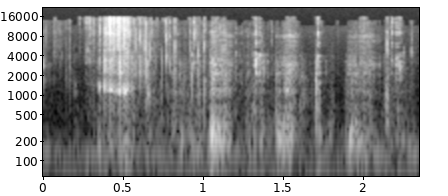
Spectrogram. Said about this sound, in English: open them up and let's start munching.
